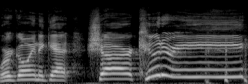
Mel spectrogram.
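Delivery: very high, playful, jokey tone. Recounting a friend's reply while leaving a party, retelling a joking voice. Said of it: "like in a joking voice".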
